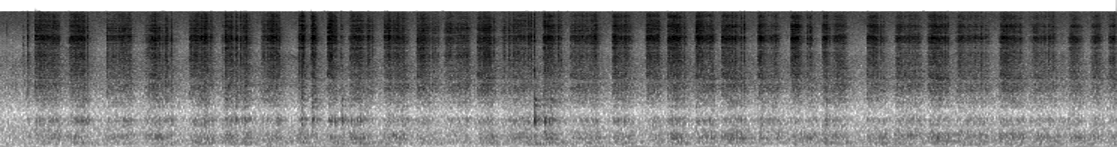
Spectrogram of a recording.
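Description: A wooden graphite pencil hatches short strokes on white paper beside a drawn circle, its tip scratching the surface. The result is a steady, rapid series of dry, bright scratching strokes, with most of the energy in the high range and little low end.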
